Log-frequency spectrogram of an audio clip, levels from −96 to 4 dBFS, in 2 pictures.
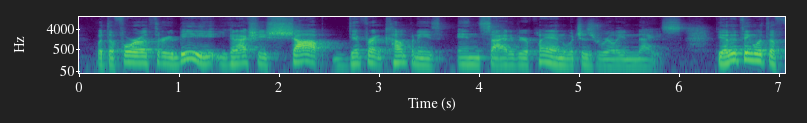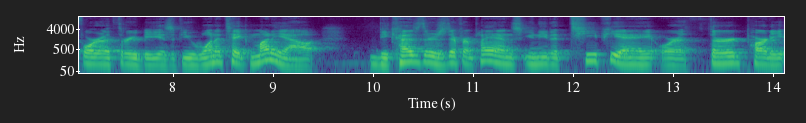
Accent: American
